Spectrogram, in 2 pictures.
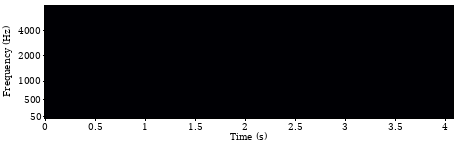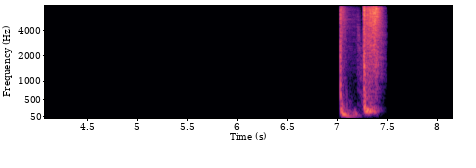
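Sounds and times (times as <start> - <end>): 
drum loop: 7.0 - 7.5
snare fill: 7.0 - 7.5.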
